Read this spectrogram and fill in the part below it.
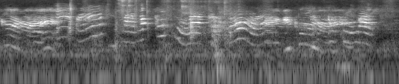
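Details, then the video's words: Green Indian ringneck parakeet talking on a mobile phone, indoors: high, wavering speech-like phrases run almost continuously for five seconds, with rising and falling tones and short breaks between words. "Ringneck Green Parrot Talking on Mobile"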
